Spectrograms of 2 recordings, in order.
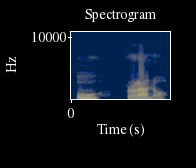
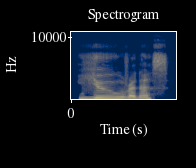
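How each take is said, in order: First: The word begins with a pure 'oo' sound. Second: The word begins with an English 'you' sound. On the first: The speaker calls it right. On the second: The speaker calls it wrong. "you don't say you like we do in English. So it's not"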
